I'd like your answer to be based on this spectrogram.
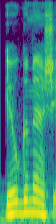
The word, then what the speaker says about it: Gilgamesh: Well, in Sumerian, his name possibly would have been pronounced Bilgamesh. Gilgamesh is actually the Akkadian pronunciation of the name.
